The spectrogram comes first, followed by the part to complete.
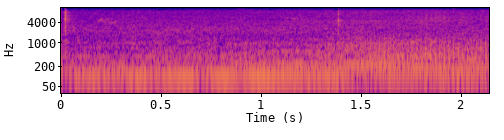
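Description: A motor vehicle engine running close by: a steady low hum that grows louder about a second in.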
